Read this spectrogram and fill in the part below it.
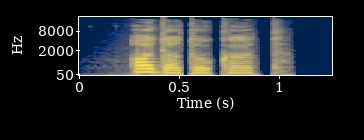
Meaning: accusative plural of adat
- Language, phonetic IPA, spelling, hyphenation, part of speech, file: Hungarian, [ˈɒdɒtokɒt], adatokat, ada‧to‧kat, noun, Hu-adatokat.ogg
